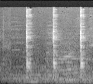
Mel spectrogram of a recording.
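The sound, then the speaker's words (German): An old pendulum clock in front of a restaurant ticks three times. The ticks are sharp, faint and evenly spaced about half a second apart, with quiet hiss in between. “Die alte Pendeluhr vor dem Restaurant tickt.”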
